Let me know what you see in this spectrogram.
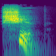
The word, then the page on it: ship: British English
